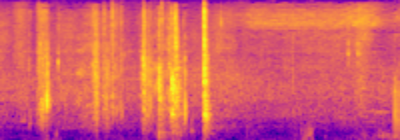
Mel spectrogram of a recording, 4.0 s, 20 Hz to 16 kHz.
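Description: Hood of a Renault Logan 2 being unlatched and raised: a few short, sharp clicks and knocks from the hood catch and lid, the sharpest about two seconds in.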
